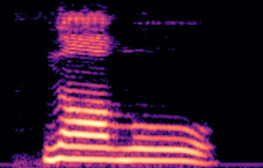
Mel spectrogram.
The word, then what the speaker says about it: งองู: งองู Ça correspond au ñ de ping dans ping-pong. Faites bien attention de ne pas prononcer le G final.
